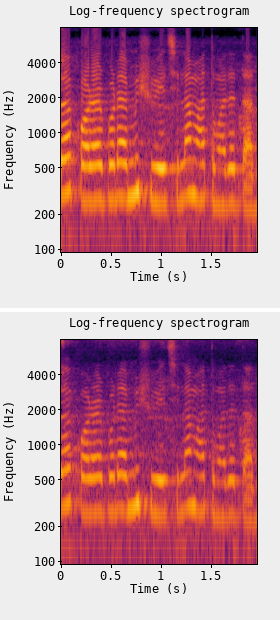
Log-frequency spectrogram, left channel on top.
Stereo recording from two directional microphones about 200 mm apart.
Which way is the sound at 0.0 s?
15° left (ahead or behind).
